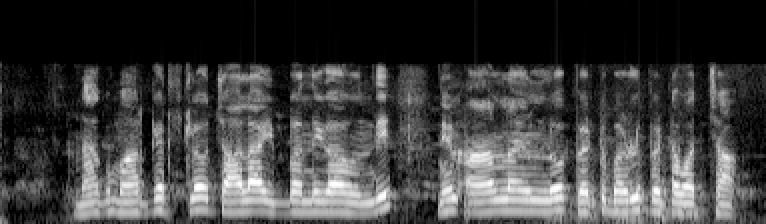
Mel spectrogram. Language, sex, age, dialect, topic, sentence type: Telugu, male, 25-30, Telangana, banking, question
